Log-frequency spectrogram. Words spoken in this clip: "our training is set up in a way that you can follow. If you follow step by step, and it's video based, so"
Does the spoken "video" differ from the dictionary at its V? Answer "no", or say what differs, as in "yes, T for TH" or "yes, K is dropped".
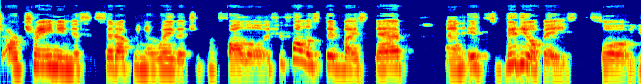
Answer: no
